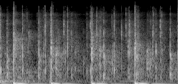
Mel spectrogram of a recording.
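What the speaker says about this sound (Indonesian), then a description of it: "Tepuk tangan semua." Audience clapping at a relaxed religious talk by a comedian-preacher, a dense burst of many hands with sharp uneven slaps, fairly loud and close, lasting under two seconds with no talk over it.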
